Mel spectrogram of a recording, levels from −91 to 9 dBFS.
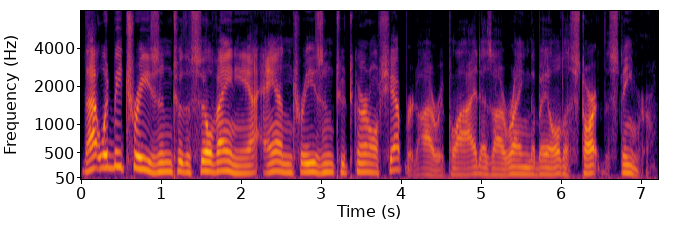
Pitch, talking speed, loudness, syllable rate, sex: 140 Hz, 190 wpm, -20 LUFS, 4.7 syllables/s, male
